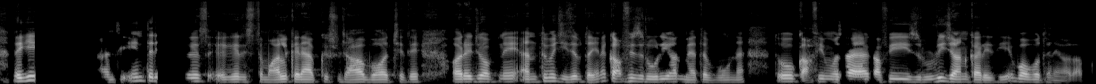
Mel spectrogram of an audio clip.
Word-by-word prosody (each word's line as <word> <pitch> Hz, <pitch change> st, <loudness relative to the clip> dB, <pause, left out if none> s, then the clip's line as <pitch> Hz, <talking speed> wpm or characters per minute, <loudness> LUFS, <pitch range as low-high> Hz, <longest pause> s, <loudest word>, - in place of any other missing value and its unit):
देखिए 165 Hz, +6 st, +6 dB, 0.7 s
हाँ 120 Hz, -, -5 dB
जी, 110 Hz, -, -11 dB
इन 175 Hz, -, -2 dB
तरीके 155 Hz, -2 st, -2 dB
से 145 Hz, -, -9 dB
अगर 120 Hz, +1 st, -1 dB
इस्तेमाल 115 Hz, +1 st, +1 dB
करें 115 Hz, -2 st, +3 dB
आपके 115 Hz, +2 st, 0 dB
सुझाव 115 Hz, +1 st, +1 dB
बहुत 115 Hz, +1 st, +2 dB
अच्छे -, -, -9 dB
थे। -, -, -4 dB, 0.3 s
और 125 Hz, +1 st, +6 dB
ये 130 Hz, -, +3 dB
जो 135 Hz, 0 st, +2 dB
आपने 135 Hz, +1 st, -3 dB
अंत 120 Hz, +3 st, -2 dB
में 155 Hz, 0 st, 0 dB
चीज़ें 125 Hz, -2 st, -2 dB
बताई 105 Hz, -3 st, 0 dB
है -, -, -5 dB
ना 160 Hz, -, -3 dB
काफ़ी 145 Hz, +4 st, +3 dB
ज़रूरी 130 Hz, -2 st, -1 dB
और 130 Hz, 0 st, 0 dB
महत्वपूर्ण 105 Hz, 0 st, -5 dB
है। 110 Hz, -, -6 dB, 0.3 s
तो 145 Hz, 0 st, +3 dB
काफ़ी 135 Hz, -, 0 dB
मज़ा 120 Hz, -1 st, +3 dB
आया, 120 Hz, +1 st, +6 dB
काफ़ी 125 Hz, +2 st, +1 dB
ज़रूरी 115 Hz, +7 st, -2 dB
जानकारी 115 Hz, -6 st, +2 dB
दी 110 Hz, +4 st, -10 dB
है। -, -, -5 dB
बहुत-बहुत 120 Hz, -5 st, +1 dB
धन्यवाद 95 Hz, -3 st, -12 dB
आपका। -, -, -11 dB
120 Hz, 225 wpm, -25 LUFS, 115-135 Hz, 0.7 s, देखिए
